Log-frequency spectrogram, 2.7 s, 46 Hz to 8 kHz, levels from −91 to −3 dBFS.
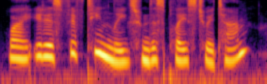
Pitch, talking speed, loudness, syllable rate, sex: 230 Hz, 225 wpm, -15 LUFS, 6.3 syllables/s, female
